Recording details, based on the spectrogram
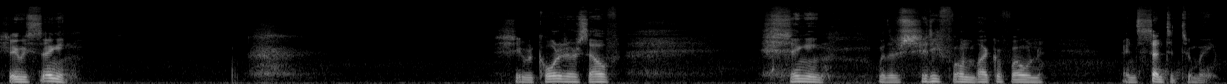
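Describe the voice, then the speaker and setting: A man acting a grieving young man in an audio drama, speaking tenderly and haltingly about his sister. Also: mid-range voice, steady tone, a little mellow, no room sound. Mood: wistful.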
